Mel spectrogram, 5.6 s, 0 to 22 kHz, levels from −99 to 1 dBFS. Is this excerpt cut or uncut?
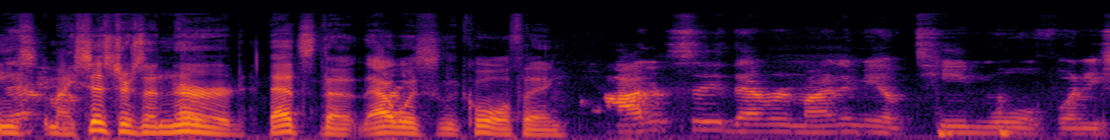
uncut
